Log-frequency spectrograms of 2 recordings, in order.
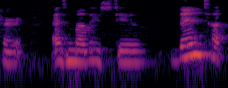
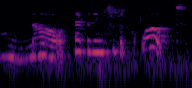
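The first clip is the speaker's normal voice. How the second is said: hushed, higher oh no; much softer, higher dismay; mock worried; 4 semitones higher, 10 dB quieter than usual. A narrator's reading. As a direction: gasp softly in worry. Reader worries about the quilt.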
